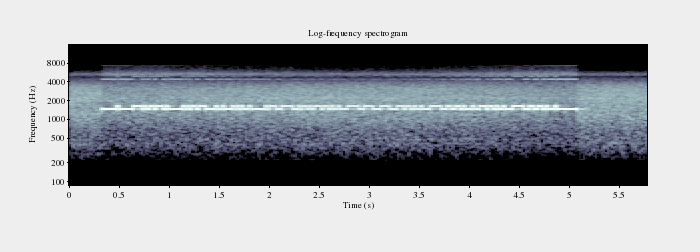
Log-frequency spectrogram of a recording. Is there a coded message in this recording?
Yes: RTTY (45.45 baud, 170 Hz shift) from 0.3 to 5.1 s, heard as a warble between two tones, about 1550 Hz centre, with radio static and room echo. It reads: SM6ZTD 599 581 581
